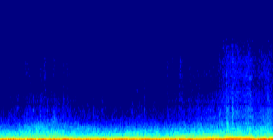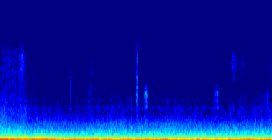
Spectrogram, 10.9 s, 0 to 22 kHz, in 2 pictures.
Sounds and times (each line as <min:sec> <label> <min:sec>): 0:00.0 bus 0:10.9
